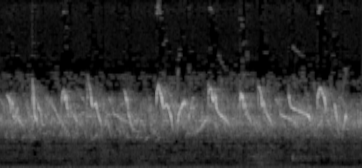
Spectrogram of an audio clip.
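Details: White-eyes chattering noisily: rapid, high, looping chirps repeated in quick bursts, with a few faint lower notes and a low background hum.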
